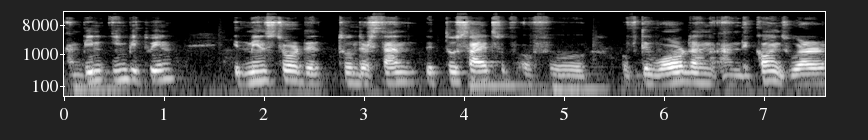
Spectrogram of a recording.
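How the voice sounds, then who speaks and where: Lively in intonation, a man with a Spanish accent speaks at a fairly slow pace in a medium pitch, with big swings in loudness. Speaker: academic interviewee on language rights. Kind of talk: interview. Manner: halting, many fillers.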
